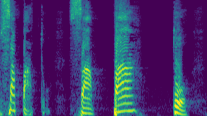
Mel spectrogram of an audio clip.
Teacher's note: sapato tem acentuação tônica é no pa pa é a sílaba mais forte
